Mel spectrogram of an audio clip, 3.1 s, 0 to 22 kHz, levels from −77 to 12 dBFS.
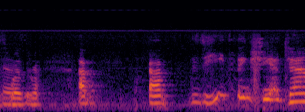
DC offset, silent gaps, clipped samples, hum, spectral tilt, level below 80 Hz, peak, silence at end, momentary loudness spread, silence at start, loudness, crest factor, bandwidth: under 0.1%; none; under 0.1%; none; -5.5 dB/octave; -60 dBFS; -8 dBFS; 0 s; 13 LU; 0 s; -25 LUFS; 16 dB; 16 kHz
